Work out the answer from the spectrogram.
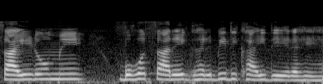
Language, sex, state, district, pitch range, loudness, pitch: Hindi, female, Punjab, Pathankot, 215-245 Hz, -17 LUFS, 225 Hz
